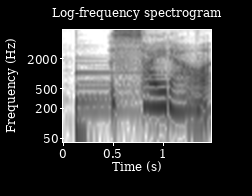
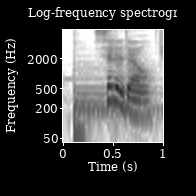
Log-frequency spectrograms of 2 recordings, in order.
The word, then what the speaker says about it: Citadel: Seidel. You know what? Pronunciation. Citadel. Citadel? Citadel. Citadel. Okay, that's it.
